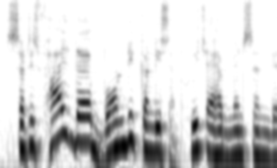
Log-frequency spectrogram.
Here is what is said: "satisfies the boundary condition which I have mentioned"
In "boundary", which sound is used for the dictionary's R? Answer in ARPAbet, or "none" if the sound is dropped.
none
